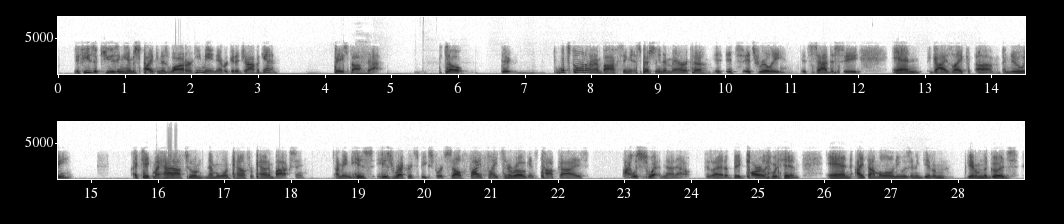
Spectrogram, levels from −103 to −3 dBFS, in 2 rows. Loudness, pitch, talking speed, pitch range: -23 LUFS, 150 Hz, 200 wpm, 130-165 Hz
